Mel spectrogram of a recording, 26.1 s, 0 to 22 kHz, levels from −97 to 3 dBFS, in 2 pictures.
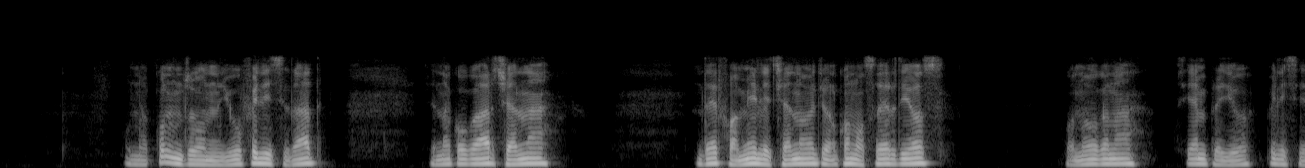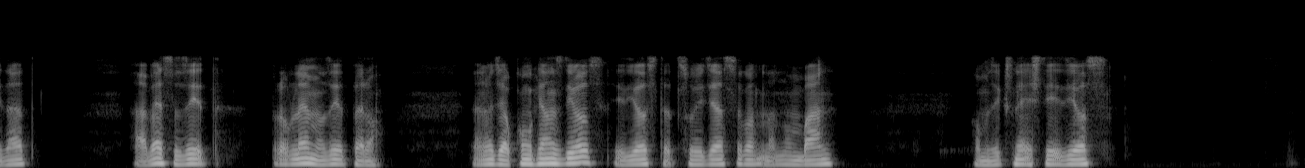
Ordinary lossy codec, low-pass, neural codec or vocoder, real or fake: Opus, 24 kbps; 5.4 kHz; none; real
